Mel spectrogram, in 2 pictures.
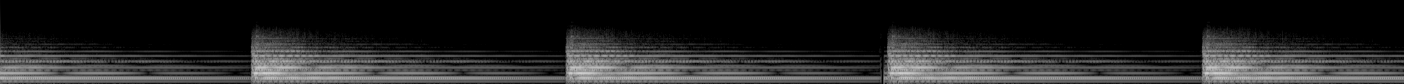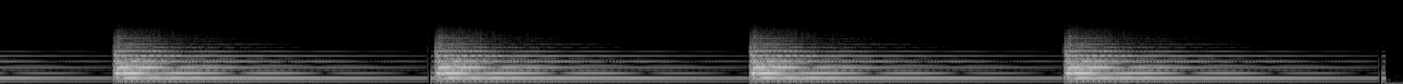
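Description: A single church bell tolling, struck about every three seconds, each stroke ringing out and dying away before the next.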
